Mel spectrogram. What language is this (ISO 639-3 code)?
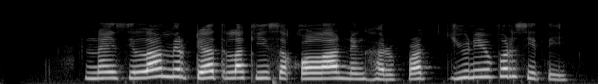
jav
